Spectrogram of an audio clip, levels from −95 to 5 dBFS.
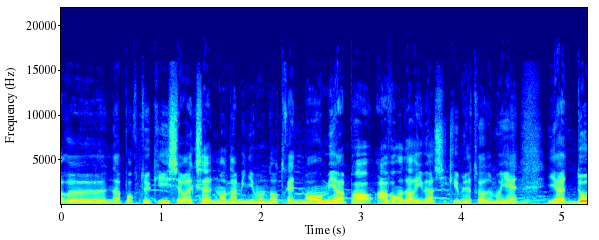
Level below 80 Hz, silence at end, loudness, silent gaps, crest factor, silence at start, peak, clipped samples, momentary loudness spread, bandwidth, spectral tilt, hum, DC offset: -58 dBFS; 0 s; -33 LUFS; none; 18 dB; 0 s; -14 dBFS; under 0.1%; 7 LU; 16.5 kHz; -6 dB/octave; none; under 0.1%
